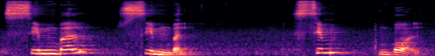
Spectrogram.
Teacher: because symbol is a noun, so then the stress is in the first syllable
